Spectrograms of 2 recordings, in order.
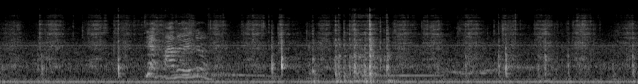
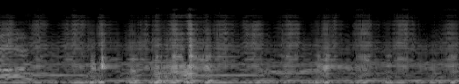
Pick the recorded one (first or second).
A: first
